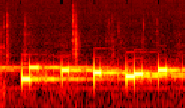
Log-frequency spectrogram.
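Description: Software synthesizer playing a counter melody of short, pure-toned notes, about three notes a second.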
